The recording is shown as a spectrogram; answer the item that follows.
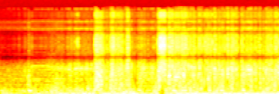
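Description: Road and wind noise inside a car, picked up by its dashcam microphone at expressway speed, as a steady low rumble. Two brief harsher surges come about one and a half and two and a half seconds in, as the car swerves hard to the right.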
